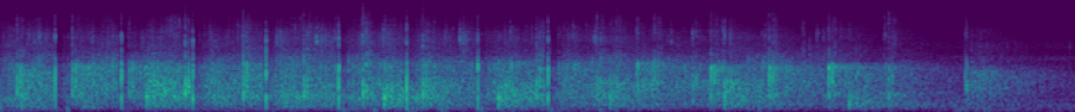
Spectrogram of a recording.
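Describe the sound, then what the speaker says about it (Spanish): Church congregation claps together in praise, a lively spread of many hands with distinct sharp claps standing out as the applause carries on and starts to thin toward the end. "Vamos a dar otro aplauso al Señor."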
